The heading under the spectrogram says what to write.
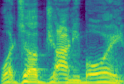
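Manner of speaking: rough, creaky, growling devil-like voice. Impression of Satan greeting John Jones in hell, Satan voice. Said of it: "Impression of Satan greeting John Jones in hell".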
